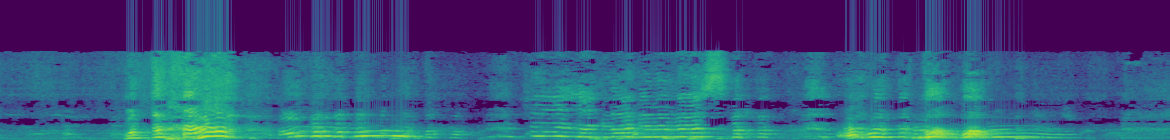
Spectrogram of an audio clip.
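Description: A young woman speaks excitedly close by.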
